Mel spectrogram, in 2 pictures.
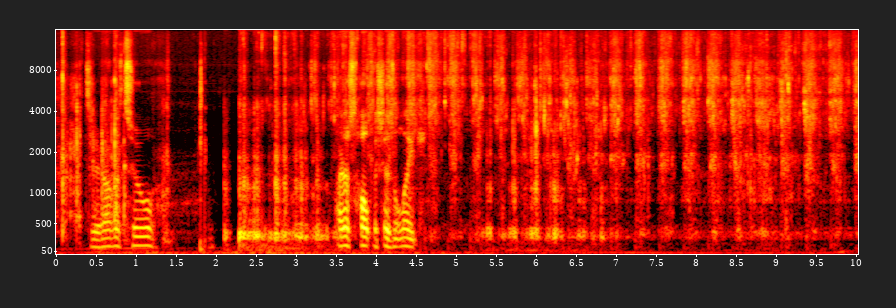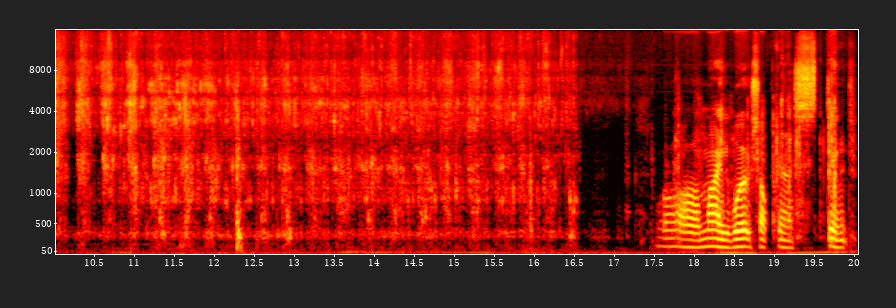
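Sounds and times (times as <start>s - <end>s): liquid pouring and gurgling: 2.4s - 16.7s.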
